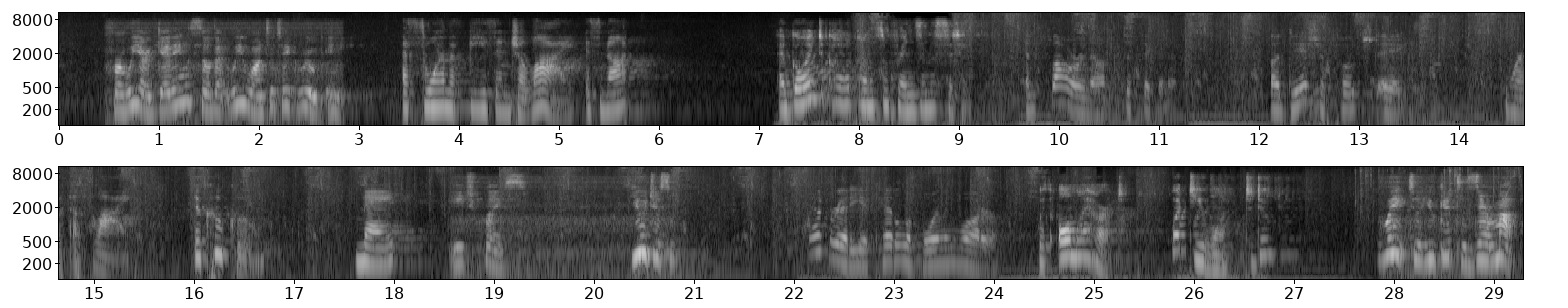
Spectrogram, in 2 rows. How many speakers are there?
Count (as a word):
four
